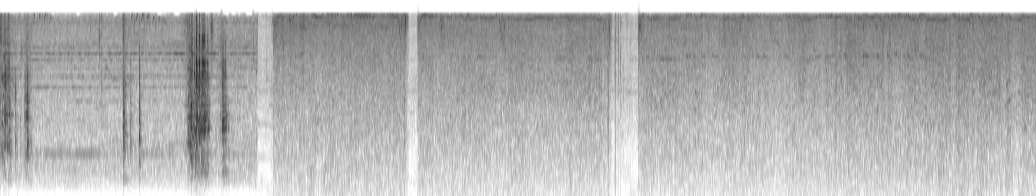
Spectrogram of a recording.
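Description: A handheld power sander runs steadily against cured fiberglass and epoxy, a constant grinding hiss that starts about three seconds in and breaks off briefly twice where clips are cut together. Before it come a few light knocks as the shell is handled.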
